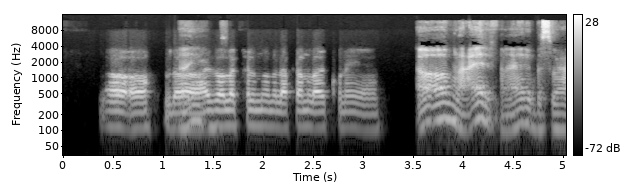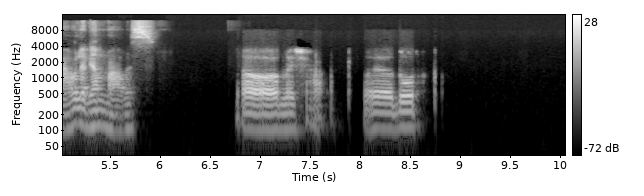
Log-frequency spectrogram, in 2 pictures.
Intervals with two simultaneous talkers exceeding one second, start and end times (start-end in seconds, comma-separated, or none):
none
